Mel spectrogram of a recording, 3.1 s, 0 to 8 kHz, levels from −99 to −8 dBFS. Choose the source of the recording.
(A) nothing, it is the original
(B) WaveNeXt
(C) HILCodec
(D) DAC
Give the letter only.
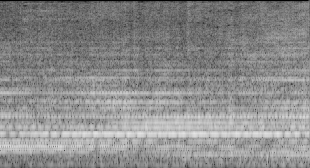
A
